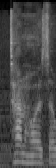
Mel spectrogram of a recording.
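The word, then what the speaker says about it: Tannhauser: what's your name tanhauser we'd pronounce it tanjoyza with an unload german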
